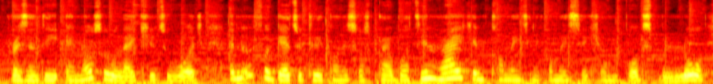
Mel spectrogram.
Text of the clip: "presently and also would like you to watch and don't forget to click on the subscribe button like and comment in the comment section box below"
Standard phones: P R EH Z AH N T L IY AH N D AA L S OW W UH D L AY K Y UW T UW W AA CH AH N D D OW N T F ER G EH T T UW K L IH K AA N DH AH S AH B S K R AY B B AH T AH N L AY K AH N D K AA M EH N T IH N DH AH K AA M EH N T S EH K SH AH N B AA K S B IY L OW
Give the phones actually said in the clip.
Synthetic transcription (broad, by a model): P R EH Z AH N T L IY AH N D AA L S OW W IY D L AY K Y UW T UW W AA CH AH N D D OW N T F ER G EH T T UW K L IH K AA N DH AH S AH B S K R AY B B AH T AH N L AY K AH N K AA M EH N T IH N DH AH K AA M EH N T S EH K SH AH N B AA K S B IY L OW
